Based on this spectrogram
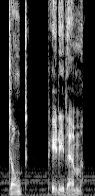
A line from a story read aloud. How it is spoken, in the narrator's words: he said gruffly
